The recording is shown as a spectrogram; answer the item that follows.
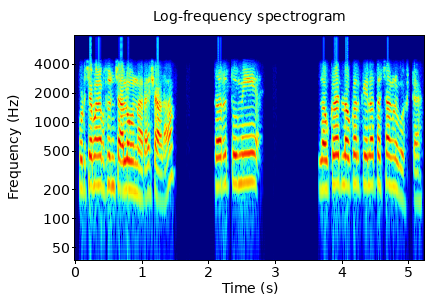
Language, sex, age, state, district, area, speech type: Marathi, female, 18-30, Maharashtra, Nagpur, urban, conversation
